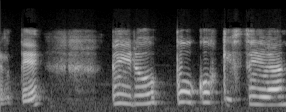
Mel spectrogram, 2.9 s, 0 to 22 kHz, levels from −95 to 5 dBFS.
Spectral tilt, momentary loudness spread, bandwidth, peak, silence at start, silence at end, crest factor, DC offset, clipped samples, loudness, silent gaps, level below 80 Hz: 0.5 dB/octave; 11 LU; 9 kHz; -4 dBFS; 0 s; 0 s; 20 dB; under 0.1%; under 0.1%; -23 LUFS; none; -66 dBFS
